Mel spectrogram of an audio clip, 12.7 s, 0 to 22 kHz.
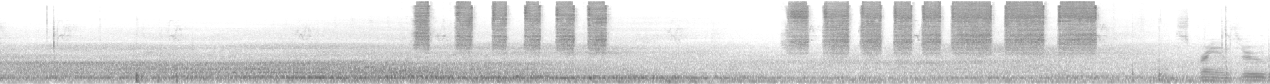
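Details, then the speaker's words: Honda CBR600RR fuel injector, from an engine fitted in a golf cart that sat for years, bench-fired during cleaning: crisp, evenly spaced hissing bursts about three a second with a sharp pulse each, spraying really well; normal injector spray. "but this is actually this one's clicking along well not clicking along but it's spraying really well out of it"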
